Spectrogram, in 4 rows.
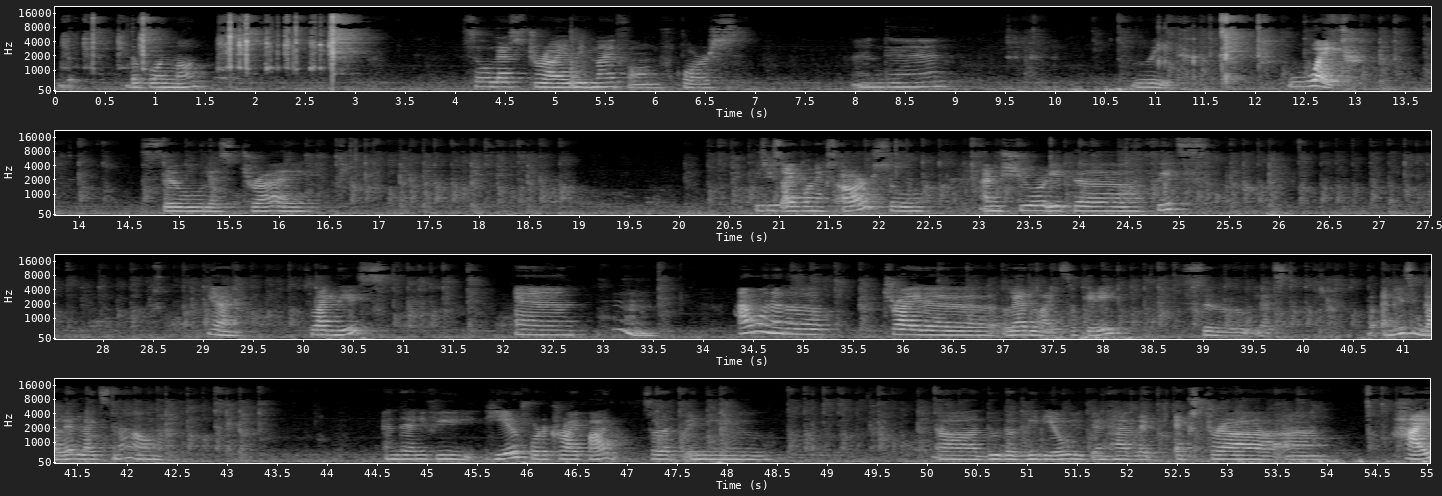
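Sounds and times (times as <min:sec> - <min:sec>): sharp clicks and clacks: 0:10.6 - 0:19.1, 0:20.0 - 0:31.9, 0:34.7 - 0:43.5, 0:47.2 - 0:53.6.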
